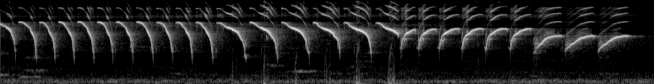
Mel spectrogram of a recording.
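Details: Local canary singing, meant to help young canaries learn to sing: loud, clear down-slurred whistled notes repeated about three times a second, later turning into quicker up-and-down swept notes before stopping abruptly.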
